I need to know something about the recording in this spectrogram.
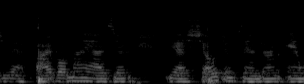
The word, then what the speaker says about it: fibromyalgia: So fibromyalgia, did I pronounce it correctly?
